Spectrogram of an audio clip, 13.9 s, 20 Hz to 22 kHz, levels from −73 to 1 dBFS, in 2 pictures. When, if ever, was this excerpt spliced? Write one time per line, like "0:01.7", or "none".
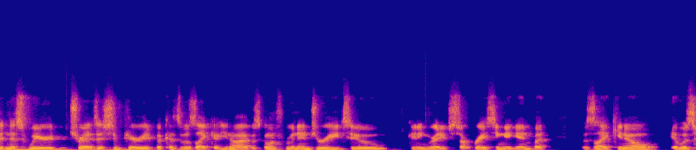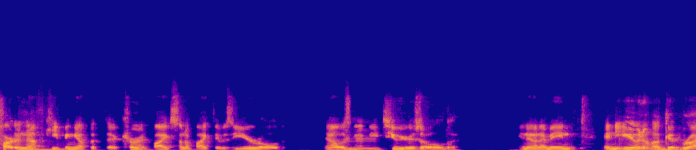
none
